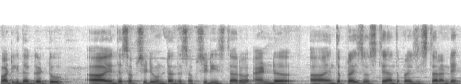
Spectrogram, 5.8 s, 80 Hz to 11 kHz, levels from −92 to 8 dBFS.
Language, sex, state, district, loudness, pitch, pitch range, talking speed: Telugu, male, Andhra Pradesh, Anantapur, -24 LUFS, 105 Hz, 100-105 Hz, 195 wpm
